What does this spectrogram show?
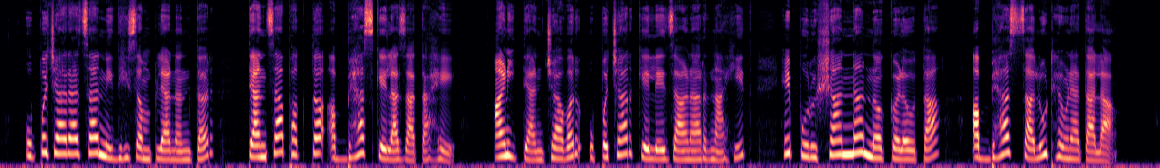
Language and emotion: Marathi, neutral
